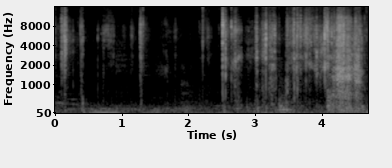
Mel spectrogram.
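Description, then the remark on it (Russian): A bottle being opened slowly by a man right next to the microphone for ASMR content: crisp crinkling and tearing bursts, scattered at first, then growing denser and louder toward the end, with no talking. “По традиции мы даем бутылку открыть мужчине Конечно.”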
